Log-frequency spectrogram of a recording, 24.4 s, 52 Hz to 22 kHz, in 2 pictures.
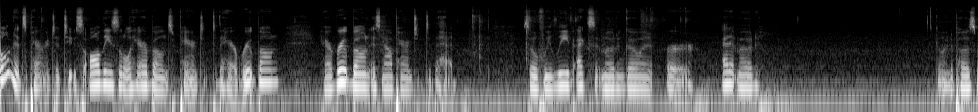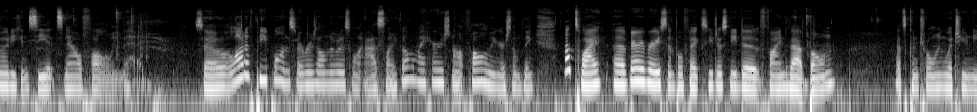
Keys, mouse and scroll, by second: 6.1 Tab, 6.5 click, 7.1 drag, 8.0 click, 9.1 click, 9.9-13.3 drag, 14.1 ctrl+z, 15.4 click, 22.5 Tab, 23.1 click.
